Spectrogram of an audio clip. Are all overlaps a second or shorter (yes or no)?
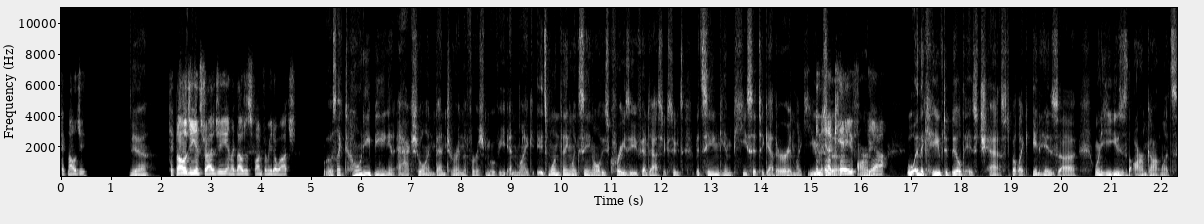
no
